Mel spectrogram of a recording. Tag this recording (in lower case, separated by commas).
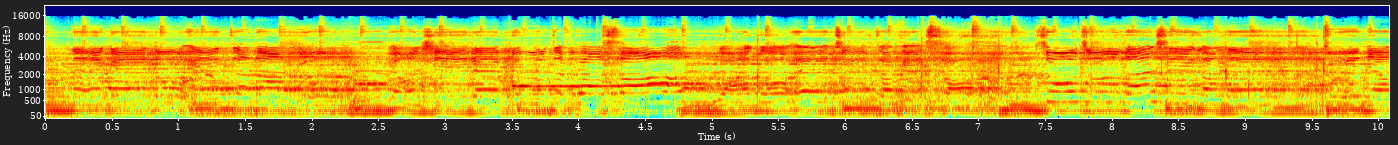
music, child singing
